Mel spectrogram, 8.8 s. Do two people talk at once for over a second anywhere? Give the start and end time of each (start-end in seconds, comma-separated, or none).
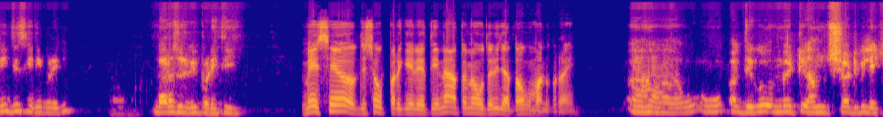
none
